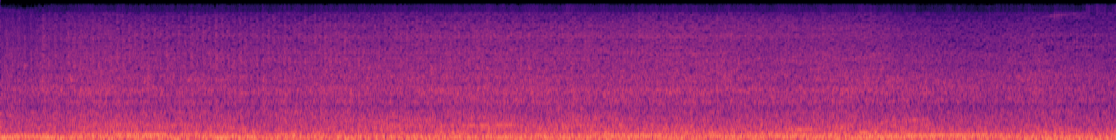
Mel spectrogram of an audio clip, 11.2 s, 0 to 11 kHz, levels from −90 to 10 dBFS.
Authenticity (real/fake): real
